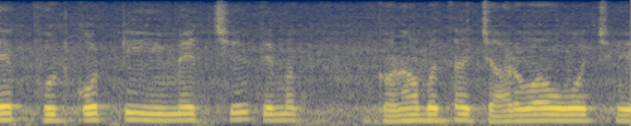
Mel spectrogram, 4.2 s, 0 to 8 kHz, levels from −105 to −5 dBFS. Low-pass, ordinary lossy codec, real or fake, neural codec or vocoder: none; none; fake; codec, 16 kHz, 8 kbps, FreqCodec, smaller model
